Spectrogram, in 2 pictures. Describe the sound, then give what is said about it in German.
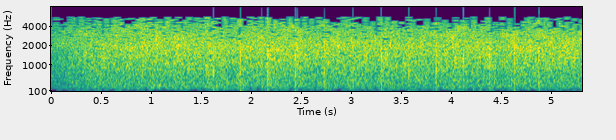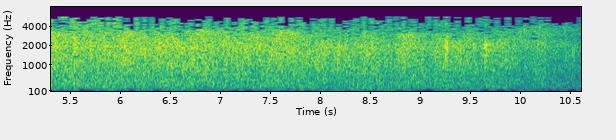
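An audience at a Sunday church service applauding steadily for about ten seconds, a dense, loud wash of clapping, with a brief stretch early on where some hands fall into an even, rhythmic beat. “Ja, und normalerweise klatschen wir da, ne?”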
